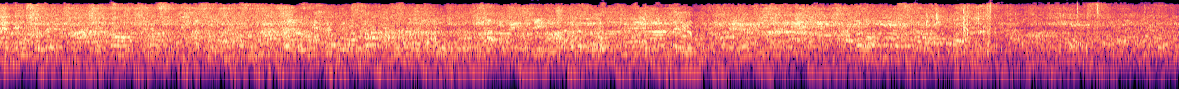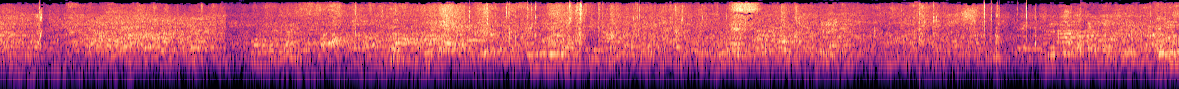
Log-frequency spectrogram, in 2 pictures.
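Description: A crowd of people chatters and murmurs in a large echoing hall.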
